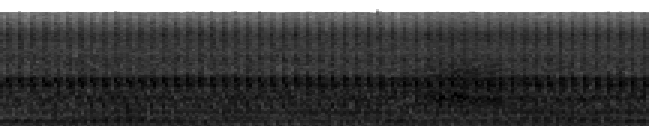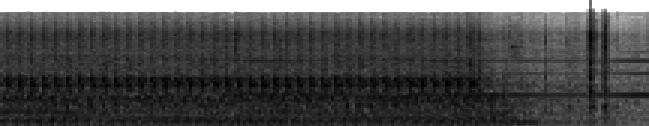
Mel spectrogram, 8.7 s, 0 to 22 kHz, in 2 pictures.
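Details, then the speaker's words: 2000 Dodge Ram 2500 24-valve Cummins turbo diesel after a fuel filter change: steady cranking at about three turns a second for seven seconds without catching. Air in the fuel after the swap. "pump it see how it died there that's because it's not getting enough fuel so you know I'm just pumped it again so priming probably the fuel system again or priming the fuel filter before all right let's see if it starts this time"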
